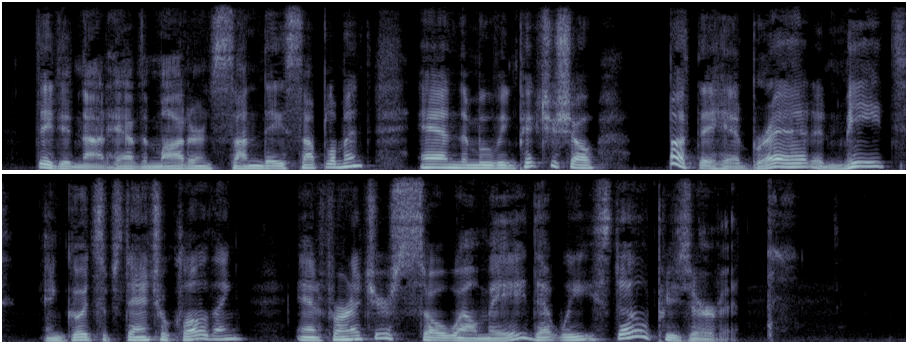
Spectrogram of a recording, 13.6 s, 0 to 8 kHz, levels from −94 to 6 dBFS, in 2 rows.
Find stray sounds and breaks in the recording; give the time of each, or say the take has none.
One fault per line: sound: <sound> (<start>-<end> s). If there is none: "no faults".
sound: cough (12.5-12.8 s)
